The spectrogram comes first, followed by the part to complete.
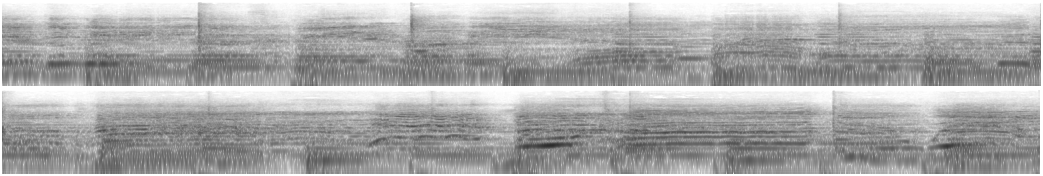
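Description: Acoustic guitar picked in a steady rhythm under a man singing a gospel song, his voice holding long bending notes in the second half.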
